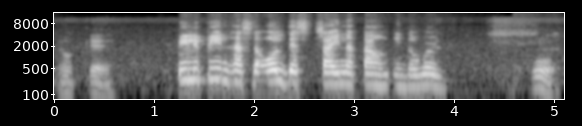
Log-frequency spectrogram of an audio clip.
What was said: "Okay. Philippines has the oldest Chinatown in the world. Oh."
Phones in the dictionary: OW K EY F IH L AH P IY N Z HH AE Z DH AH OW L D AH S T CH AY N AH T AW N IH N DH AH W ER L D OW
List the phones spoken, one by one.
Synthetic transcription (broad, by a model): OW K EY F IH L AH P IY N HH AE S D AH OW L D AH S T CH AY N AH T AW N IH N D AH W ER L D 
